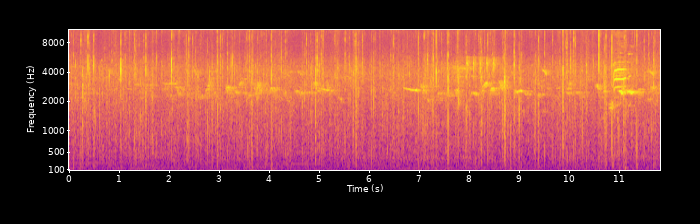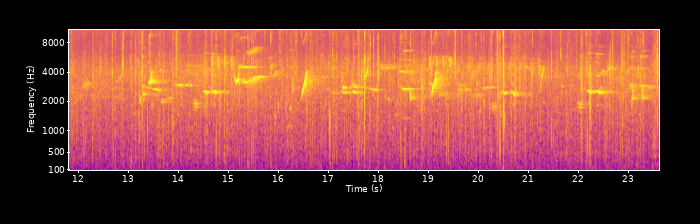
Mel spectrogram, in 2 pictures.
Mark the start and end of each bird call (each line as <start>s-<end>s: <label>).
3.0s-5.3s: Red-billed Leiothrix (Leiothrix lutea)
7.3s-9.5s: Red-billed Leiothrix (Leiothrix lutea)
10.5s-11.5s: Iiwi (Drepanis coccinea)
13.2s-15.8s: Iiwi (Drepanis coccinea)
16.4s-16.6s: Iiwi (Drepanis coccinea)
17.2s-18.1s: Iiwi (Drepanis coccinea)
18.4s-19.2s: Iiwi (Drepanis coccinea)
19.7s-21.1s: Hawaii Amakihi (Chlorodrepanis virens)
20.4s-21.1s: Iiwi (Drepanis coccinea)
21.9s-23.6s: Iiwi (Drepanis coccinea)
